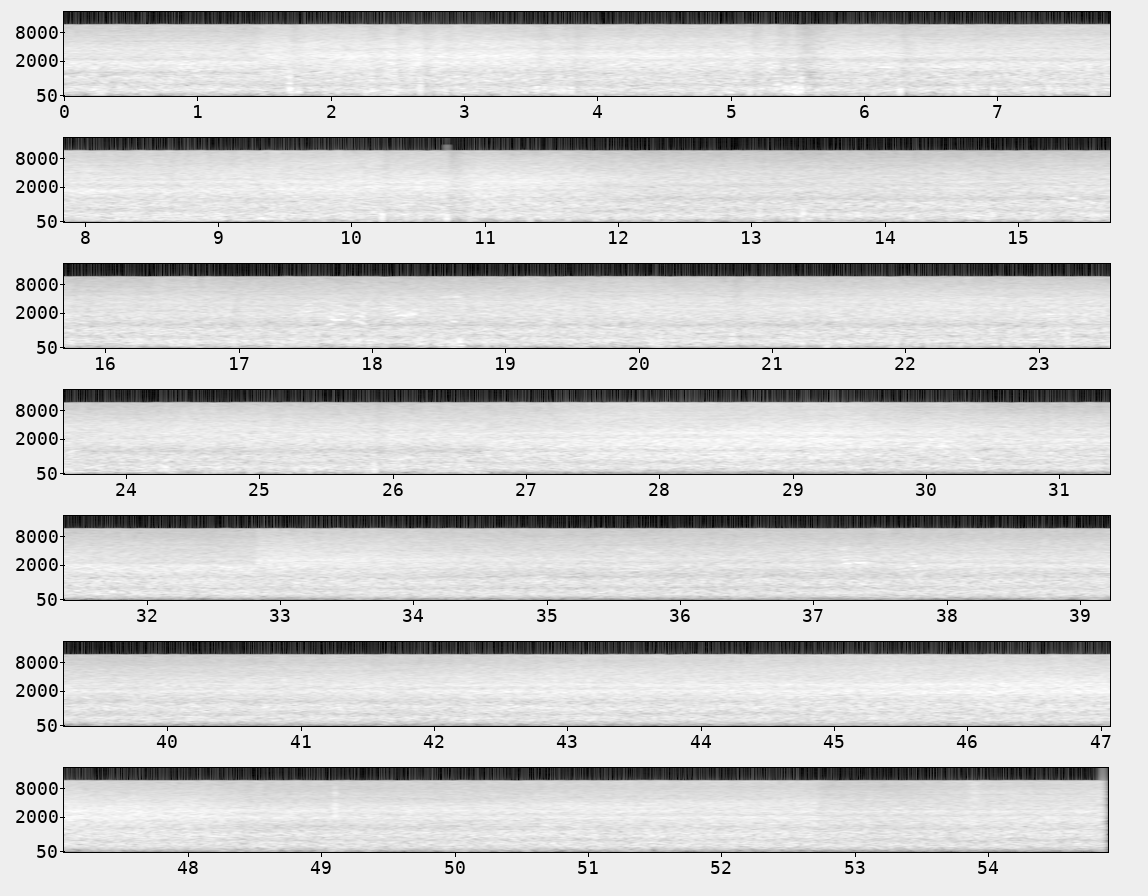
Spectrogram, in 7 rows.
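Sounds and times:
ocean surf breaking: 0.0s - 54.9s.

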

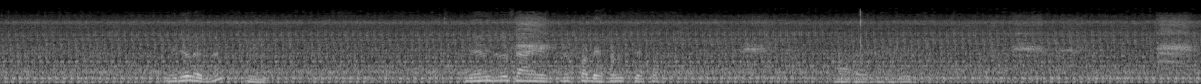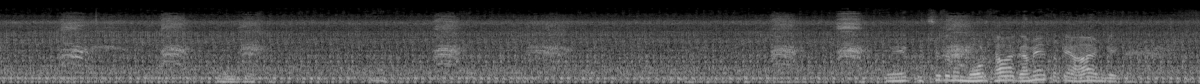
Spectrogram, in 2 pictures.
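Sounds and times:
steady low hum: 0.0s - 24.0s
crow cawing: 5.1s - 5.8s, 7.2s - 8.2s, 10.0s - 14.9s, 16.2s - 18.1s, 19.6s - 23.8s.

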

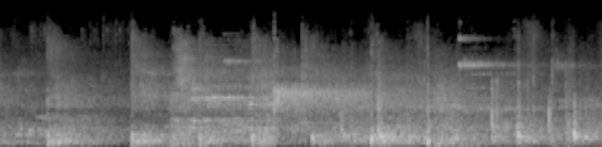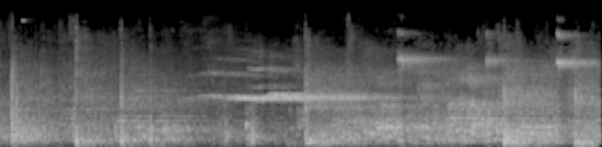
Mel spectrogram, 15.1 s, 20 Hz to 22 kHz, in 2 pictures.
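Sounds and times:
basketball bouncing on court: 0.5s - 9.5s, 13.8s - 15.0s
shoe squeaks: 2.3s - 3.2s, 5.7s - 7.2s, 9.8s - 13.0s, 13.6s - 15.0s.

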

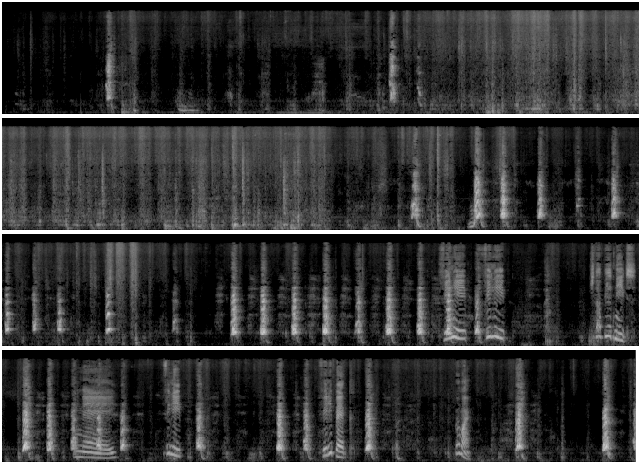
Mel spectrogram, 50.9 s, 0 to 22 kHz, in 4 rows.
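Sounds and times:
dog barking: 2.1s - 2.4s, 7.8s - 8.0s, 20.9s - 21.2s, 22.1s - 26.8s, 27.6s - 27.8s, 30.0s - 35.2s, 38.6s - 40.9s, 42.1s - 42.4s, 43.7s - 44.5s, 45.5s - 45.8s, 48.5s - 48.8s, 50.2s - 50.9s.

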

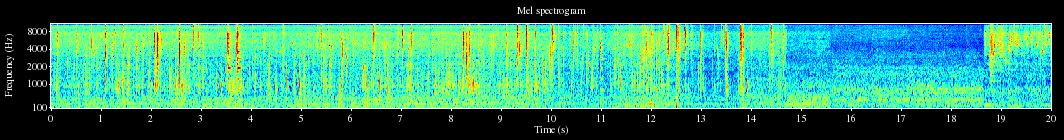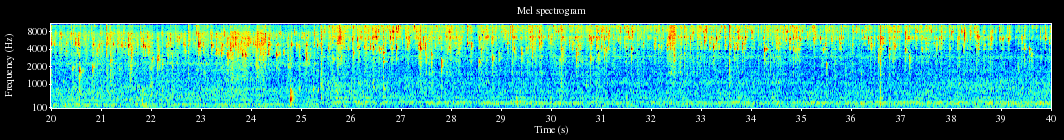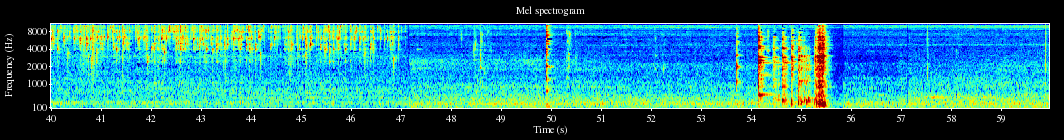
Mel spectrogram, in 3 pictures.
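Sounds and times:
oil sizzling in frying pan: 0.0s - 14.8s, 18.6s - 47.2s.

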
